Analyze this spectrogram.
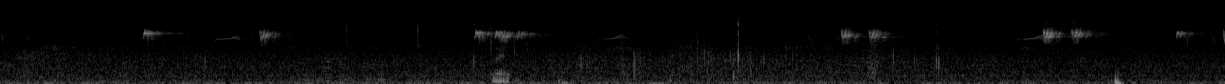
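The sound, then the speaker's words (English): A wild bird calls from across a gully, perched somewhere about 150 or 200 yards away, giving short, high chirping notes in scattered bursts over a soft, steady background hiss; a single word is spoken briefly. “Oh no, I still hear it. It's off to the, across the gully.”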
